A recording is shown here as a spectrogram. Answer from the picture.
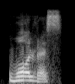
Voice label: "walrus", Indian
